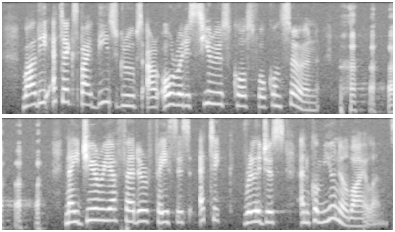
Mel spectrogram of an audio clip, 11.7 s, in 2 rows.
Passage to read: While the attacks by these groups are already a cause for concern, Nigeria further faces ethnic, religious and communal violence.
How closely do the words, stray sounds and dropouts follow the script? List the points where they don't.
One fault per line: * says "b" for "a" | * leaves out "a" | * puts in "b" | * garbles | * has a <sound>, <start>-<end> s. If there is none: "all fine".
* puts in "serious"
* has a laugh, 5.1-6.6 s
